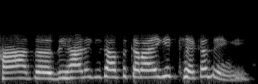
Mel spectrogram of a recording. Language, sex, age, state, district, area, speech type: Hindi, female, 45-60, Uttar Pradesh, Pratapgarh, rural, conversation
